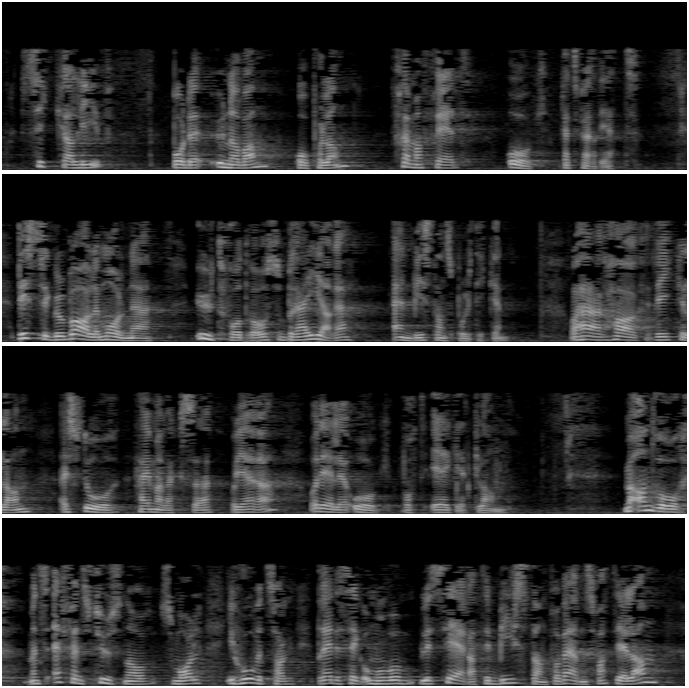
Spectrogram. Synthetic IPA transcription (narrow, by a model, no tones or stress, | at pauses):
sɪkʁəliːʋ | b̥oːd̪əʉnːəɾʋɑnːʔoːɡ̚pʰɔlɑnː | fʁɛmɑʋfʁeːd̪ | ʔoːɡʁɛt̪fæʁd̪ɪhḛːt̪ | d̪̥ɪsːəɡlʊbɑːləmoːlənəʉːt̪fɔʁd̪ʁəɔsbʁæɪɑʁə | ɛnbiːst̪ɑnspʊlɪt̪ʰɪkːə̰n | ʔɔhæːʁɦɑʁɾiːkəlɑnːʔæ̰ɪst̪uːɾhæɪmɑlɑksəɔjæːɾɑʔɔd̪ɛjɛlːəɾʔoːɡʋɔʁt̪ʰeːɡə̰t̪ʰlɑ̰nː | mɛʔɑnd̪ʁəoːʁmɛnsɛfɛnst̪ʰʉːsənoːʁsmoːlɪɦuːʋəd̪sɑːɡd̪ʁæɪd̪əsɛɡɔmʊmʊbɪlɪseːɾɑt̪ʰɪlbiːst̪ɑnfɔɾʋæʁd̪n̩sfɑt̪ːɪəlɑnː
